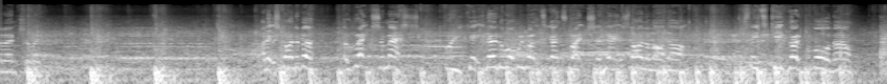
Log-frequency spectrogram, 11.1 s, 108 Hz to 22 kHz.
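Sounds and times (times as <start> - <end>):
slow drum beat: 0.4 - 10.8.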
